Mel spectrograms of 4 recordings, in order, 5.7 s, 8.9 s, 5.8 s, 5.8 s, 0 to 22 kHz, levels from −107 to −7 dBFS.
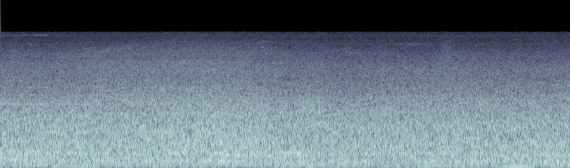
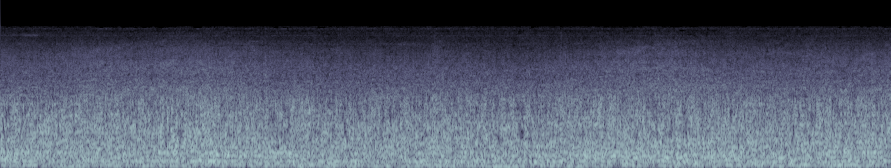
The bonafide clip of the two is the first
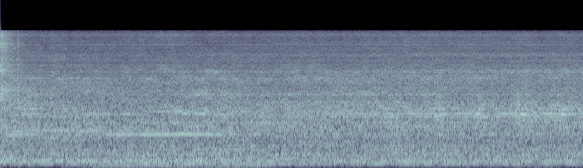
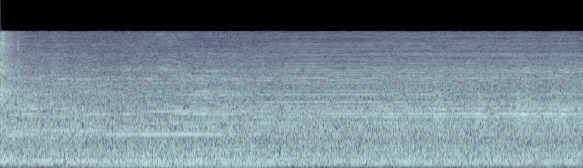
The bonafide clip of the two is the second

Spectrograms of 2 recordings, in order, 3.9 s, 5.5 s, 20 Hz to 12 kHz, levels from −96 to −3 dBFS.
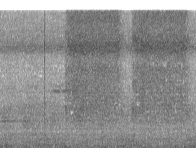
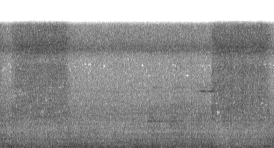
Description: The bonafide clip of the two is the second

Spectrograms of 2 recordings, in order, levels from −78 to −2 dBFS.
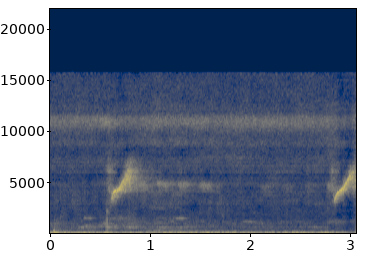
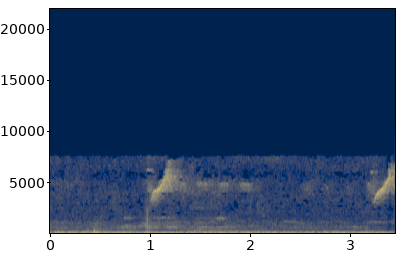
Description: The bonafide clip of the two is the second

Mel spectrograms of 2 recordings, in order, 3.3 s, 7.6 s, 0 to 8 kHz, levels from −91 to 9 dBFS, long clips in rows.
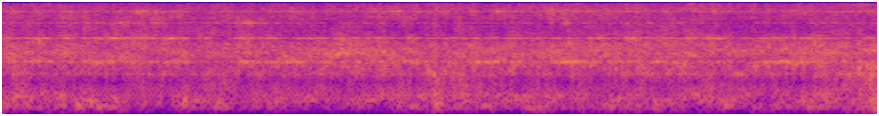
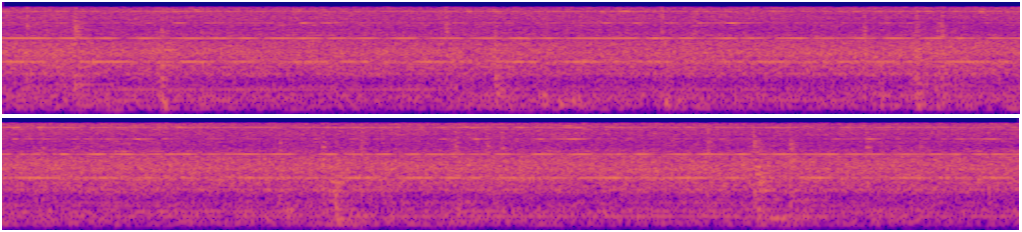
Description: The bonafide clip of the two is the second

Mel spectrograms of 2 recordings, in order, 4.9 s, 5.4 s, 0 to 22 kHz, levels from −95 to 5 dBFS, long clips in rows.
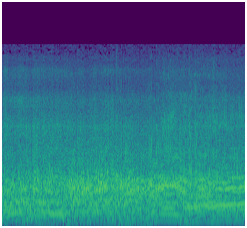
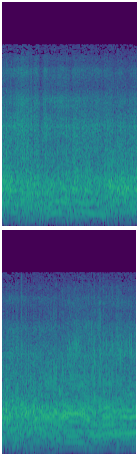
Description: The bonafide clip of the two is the second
